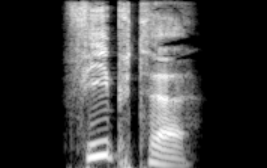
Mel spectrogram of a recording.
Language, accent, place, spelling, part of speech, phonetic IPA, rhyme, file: German, Germany, Berlin, fiepte, verb, [ˈfiːptə], -iːptə, De-fiepte.ogg
- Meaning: inflection of fiepen: 1. first/third-person singular preterite 2. first/third-person singular subjunctive II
